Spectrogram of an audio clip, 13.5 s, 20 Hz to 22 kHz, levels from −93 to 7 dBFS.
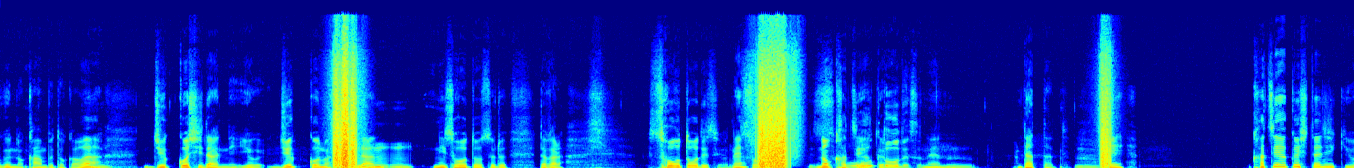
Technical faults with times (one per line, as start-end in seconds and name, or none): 3.20-3.74 wireless microphone noise hit
7.42-8.06 wireless microphone noise hit
10.89-11.24 wireless microphone noise hit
